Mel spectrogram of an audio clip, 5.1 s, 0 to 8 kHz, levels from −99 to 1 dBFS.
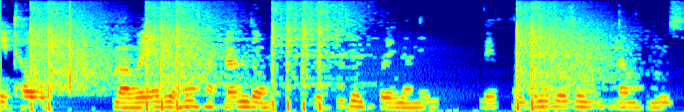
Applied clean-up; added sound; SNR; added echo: classical method spectral subtraction.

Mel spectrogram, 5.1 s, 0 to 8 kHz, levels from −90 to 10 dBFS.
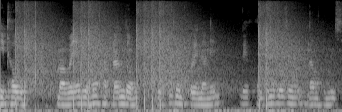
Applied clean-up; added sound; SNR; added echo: none; Gunshot, gunfire; 4 dB; none.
